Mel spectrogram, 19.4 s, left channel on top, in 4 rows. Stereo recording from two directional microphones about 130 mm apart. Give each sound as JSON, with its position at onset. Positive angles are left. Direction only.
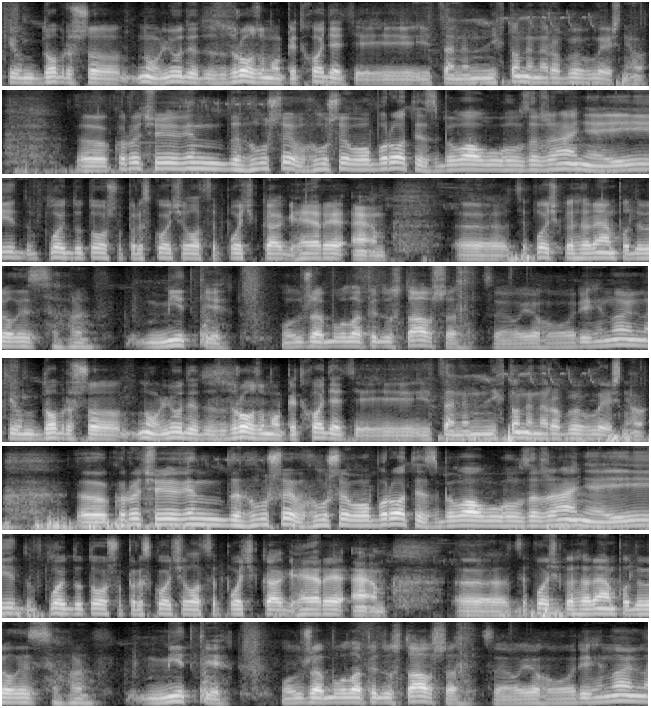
{"t": 0.0, "sound": "speech", "side_deg": 10}
{"t": 10.5, "sound": "speech", "side_deg": 45}
{"t": 11.0, "sound": "speech", "side_deg": 10}
{"t": 11.9, "sound": "speech", "side_deg": 50}
{"t": 13.1, "sound": "speech", "side_deg": 15}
